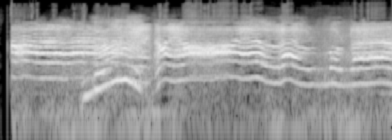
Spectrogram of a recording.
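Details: Kitten meowing indoors, a string of drawn-out, wavering meows with one sharply rising then falling cry, followed by shorter bending calls nearly continuous over four seconds, with a person's voice faintly in the background.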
